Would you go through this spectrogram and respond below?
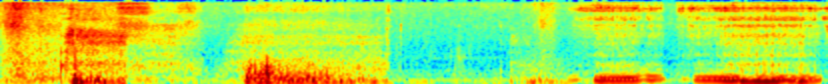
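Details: Snoring during sleep: loud, low snorting snores with noisy breaths and some throaty, voiced sounds.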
